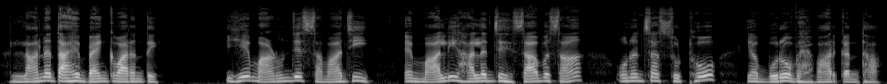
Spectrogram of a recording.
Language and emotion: Sindhi, disgusted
